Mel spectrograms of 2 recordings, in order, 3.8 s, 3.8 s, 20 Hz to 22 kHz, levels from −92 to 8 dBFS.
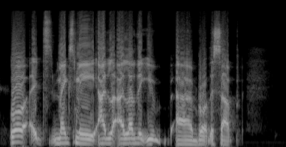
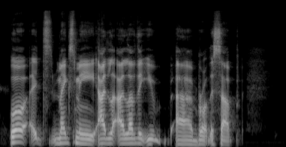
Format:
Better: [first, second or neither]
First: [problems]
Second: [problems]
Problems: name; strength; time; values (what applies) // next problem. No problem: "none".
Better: second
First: distortion; heavy; 12% of the sound clipped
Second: none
